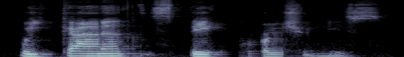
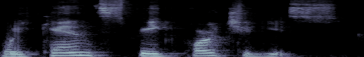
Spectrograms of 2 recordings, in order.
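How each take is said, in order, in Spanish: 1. La negación se dice como dos sílabas completas. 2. La negación se contrae en una sílaba corta. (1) "se pronuncia cannot" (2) "la variante más usada es can't"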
